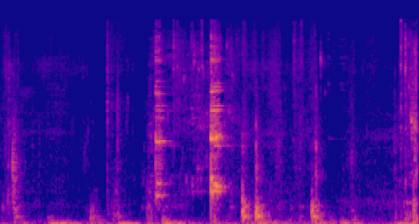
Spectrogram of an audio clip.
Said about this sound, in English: Okay, nice healthy rinse, get all that mint out of our glass.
